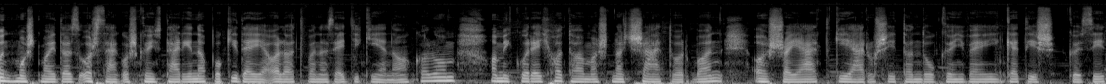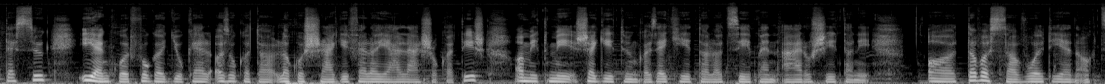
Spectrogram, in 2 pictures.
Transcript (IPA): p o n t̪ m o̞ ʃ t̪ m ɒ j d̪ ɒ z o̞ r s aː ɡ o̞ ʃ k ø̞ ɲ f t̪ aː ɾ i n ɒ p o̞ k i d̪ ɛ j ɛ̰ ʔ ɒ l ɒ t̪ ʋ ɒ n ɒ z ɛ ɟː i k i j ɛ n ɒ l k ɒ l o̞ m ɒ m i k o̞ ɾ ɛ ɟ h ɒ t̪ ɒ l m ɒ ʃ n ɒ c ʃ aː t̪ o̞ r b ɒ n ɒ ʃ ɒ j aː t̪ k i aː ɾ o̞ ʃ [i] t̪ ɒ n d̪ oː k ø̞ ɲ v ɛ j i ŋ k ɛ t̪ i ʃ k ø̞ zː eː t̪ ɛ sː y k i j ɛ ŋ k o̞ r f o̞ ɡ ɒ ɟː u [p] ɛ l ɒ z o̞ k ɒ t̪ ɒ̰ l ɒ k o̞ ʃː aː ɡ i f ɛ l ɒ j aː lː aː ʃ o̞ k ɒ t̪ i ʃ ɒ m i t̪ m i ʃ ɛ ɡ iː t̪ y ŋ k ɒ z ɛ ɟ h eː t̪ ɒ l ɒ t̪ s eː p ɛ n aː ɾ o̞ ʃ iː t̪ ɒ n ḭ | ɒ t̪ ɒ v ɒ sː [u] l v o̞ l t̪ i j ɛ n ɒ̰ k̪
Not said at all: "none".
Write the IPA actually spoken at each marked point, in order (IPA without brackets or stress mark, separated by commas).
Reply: iː, k, ɒ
